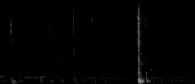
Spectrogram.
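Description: Quick, light taps on a computer keyboard as the word Qualcomm is typed, a few soft keystrokes ending in one sharper click, with a faint hum in the room.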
